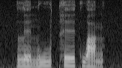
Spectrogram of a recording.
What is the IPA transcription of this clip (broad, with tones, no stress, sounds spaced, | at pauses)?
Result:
l e˩˦ n w uː˦˥ t̚ h eː˦˥ k w a˨˩ ŋ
